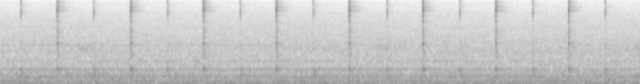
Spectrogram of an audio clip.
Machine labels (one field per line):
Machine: valve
